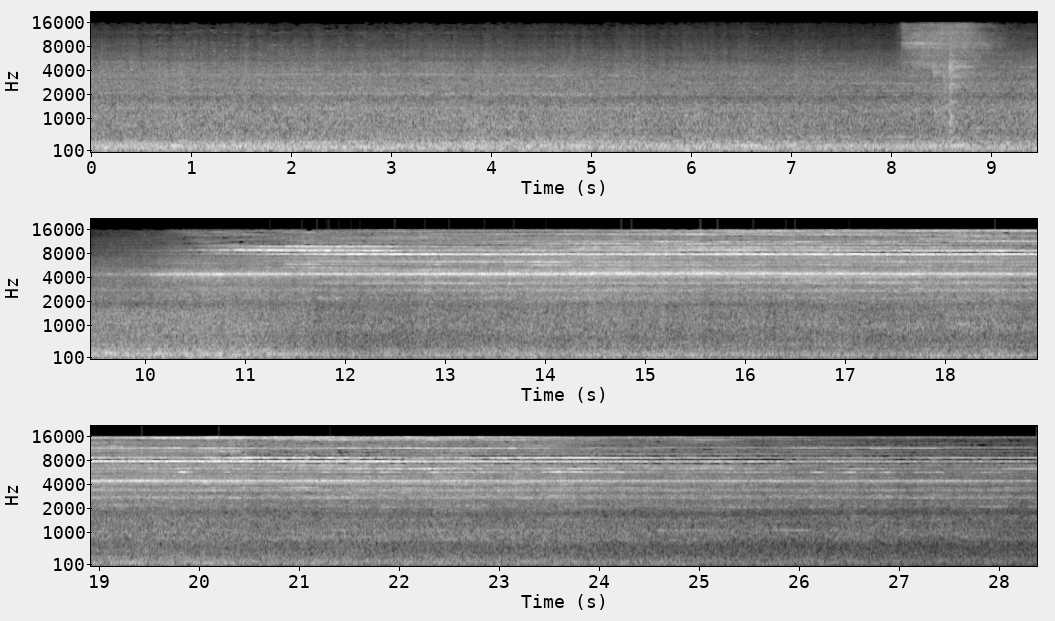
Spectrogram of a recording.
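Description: Freight train of high-sided open goods wagons rolling past, its wheels rumbling on the rails. From about ten seconds in, the wagons' wheels set up a loud high-pitched squeal of several steady tones that holds for some fifteen seconds, then fades as the end of the train goes by.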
